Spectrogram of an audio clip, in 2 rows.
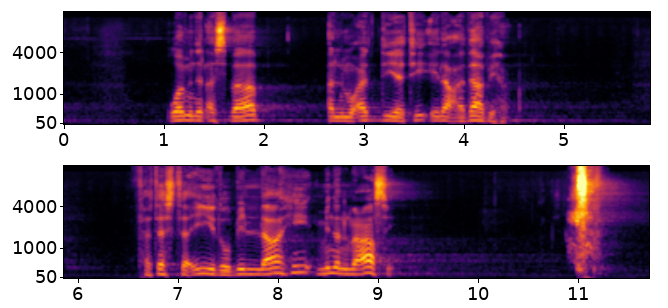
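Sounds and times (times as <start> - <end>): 
speech: 1.0 - 4.7, 6.6 - 9.3
person sneezing: 10.9 - 11.7.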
